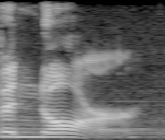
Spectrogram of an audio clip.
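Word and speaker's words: Venat: The way they kept saying it sounded sounded like there was a R at the end of it. Venar, not ba, if that makes sense.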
